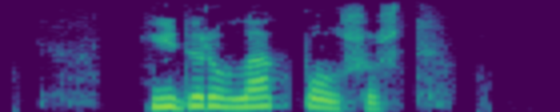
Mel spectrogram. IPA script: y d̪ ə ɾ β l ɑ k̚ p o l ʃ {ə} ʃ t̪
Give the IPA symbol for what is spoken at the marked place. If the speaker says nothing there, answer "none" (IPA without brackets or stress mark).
ə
